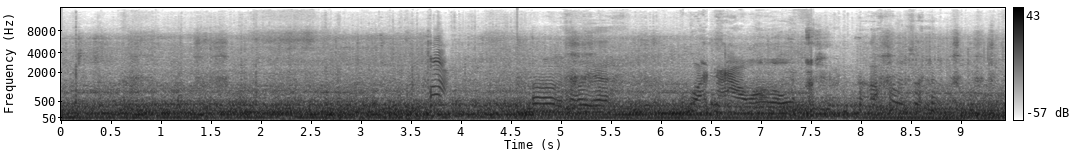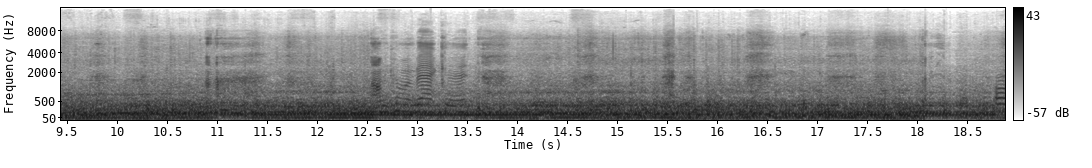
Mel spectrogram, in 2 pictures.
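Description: Go-kart's small engine running steadily, heard from the driver's seat, with bursts of voices and laughter over it.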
